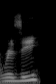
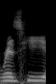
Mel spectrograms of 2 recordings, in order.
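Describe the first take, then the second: First: The middle consonant is a plain 'z' sound. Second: The middle consonant is a soft 'zh' sound. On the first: The speaker calls it wrong. "and not Rizzy" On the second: The speaker calls it right. "I guess you pronounce it Rizhi"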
